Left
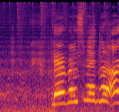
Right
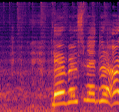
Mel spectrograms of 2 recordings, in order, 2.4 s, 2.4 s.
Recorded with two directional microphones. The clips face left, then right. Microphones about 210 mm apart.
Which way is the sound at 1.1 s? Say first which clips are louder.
Right 3 dB; 25° right (ahead or behind).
